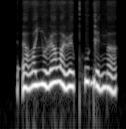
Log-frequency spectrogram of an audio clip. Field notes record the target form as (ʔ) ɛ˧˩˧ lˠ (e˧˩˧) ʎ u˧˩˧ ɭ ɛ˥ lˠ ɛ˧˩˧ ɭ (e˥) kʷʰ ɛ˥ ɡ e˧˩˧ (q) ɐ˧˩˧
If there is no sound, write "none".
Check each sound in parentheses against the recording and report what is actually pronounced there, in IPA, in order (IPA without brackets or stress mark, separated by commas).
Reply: ʔ, e˥, e˧˩˧, ŋ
